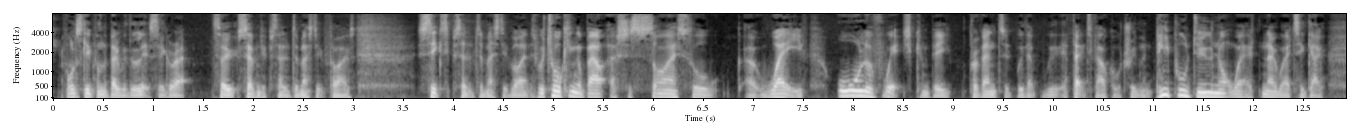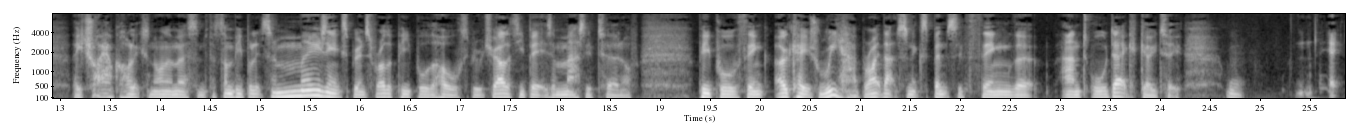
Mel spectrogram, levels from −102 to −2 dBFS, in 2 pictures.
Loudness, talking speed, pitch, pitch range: -20 LUFS, 195 wpm, 110 Hz, 100-125 Hz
